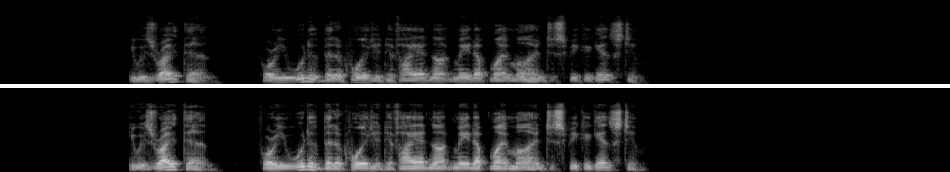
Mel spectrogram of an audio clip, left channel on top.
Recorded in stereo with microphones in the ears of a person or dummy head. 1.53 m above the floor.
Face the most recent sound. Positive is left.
turn(degrees=-85)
